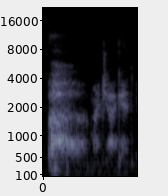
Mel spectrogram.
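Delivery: a sigh, then My jacket whispered slow and soft. Pretend. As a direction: breathe it out like a lament for the lost jacket. Mourning his stolen jacket.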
